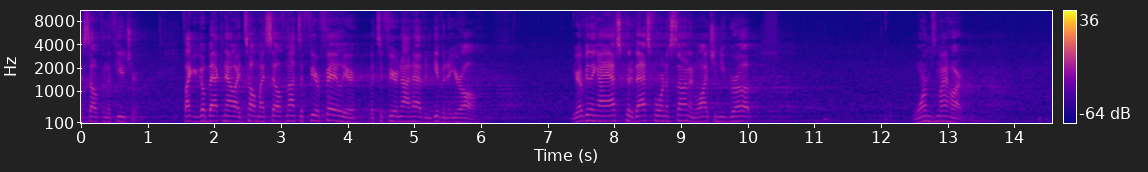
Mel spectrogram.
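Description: A man speaks with emotion through a microphone in a large open space.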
